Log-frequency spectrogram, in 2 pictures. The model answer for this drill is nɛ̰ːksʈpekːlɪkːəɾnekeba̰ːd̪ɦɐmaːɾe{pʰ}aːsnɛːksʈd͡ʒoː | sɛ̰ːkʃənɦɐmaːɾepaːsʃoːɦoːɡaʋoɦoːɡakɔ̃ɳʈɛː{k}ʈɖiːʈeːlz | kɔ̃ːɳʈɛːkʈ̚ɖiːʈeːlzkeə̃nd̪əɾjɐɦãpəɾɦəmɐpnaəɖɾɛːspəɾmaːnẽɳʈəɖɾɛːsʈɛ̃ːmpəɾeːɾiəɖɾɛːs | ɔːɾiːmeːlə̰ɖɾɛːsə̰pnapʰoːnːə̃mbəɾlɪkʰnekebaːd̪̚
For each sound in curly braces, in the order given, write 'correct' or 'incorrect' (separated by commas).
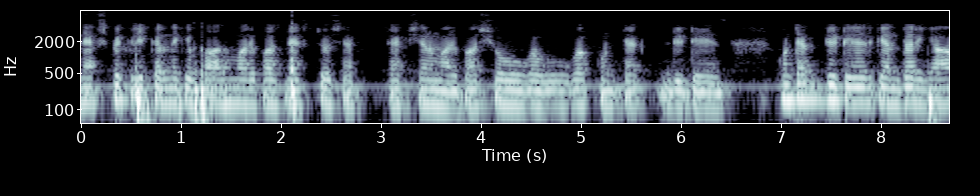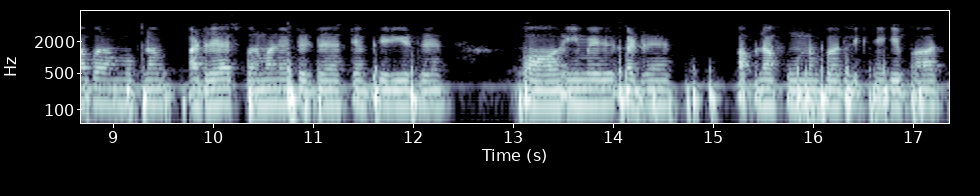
incorrect, correct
